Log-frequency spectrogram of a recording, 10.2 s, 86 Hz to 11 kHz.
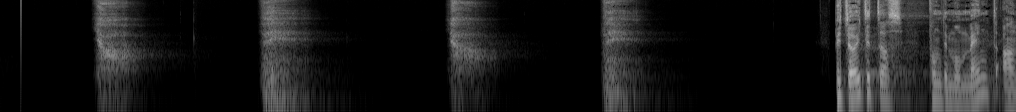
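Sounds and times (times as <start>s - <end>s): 
breathing in and out: 0.8s - 3.6s, 4.3s - 6.9s
speech: 8.4s - 10.1s.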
